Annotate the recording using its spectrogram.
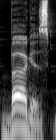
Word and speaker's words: burghers: Those settlers now refer to themselves as burghers, like the food.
